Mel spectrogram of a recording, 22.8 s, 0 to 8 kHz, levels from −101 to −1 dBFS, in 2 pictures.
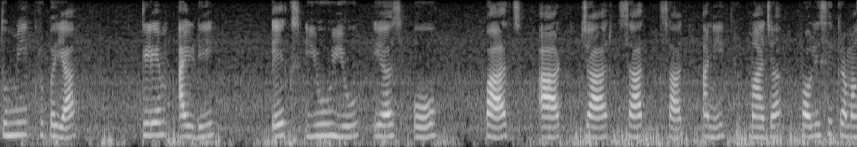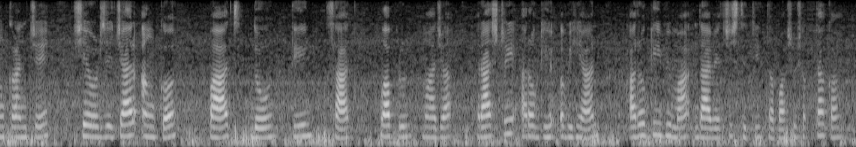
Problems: constant background noise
